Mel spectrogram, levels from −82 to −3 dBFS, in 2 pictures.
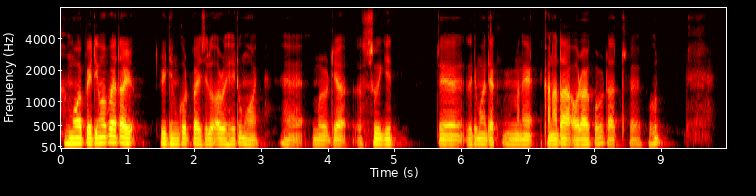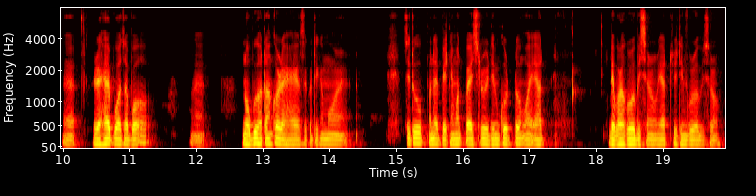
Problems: none marked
